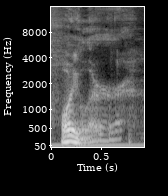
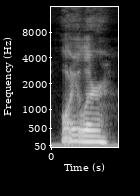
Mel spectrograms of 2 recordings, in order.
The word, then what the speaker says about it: Euler: to our friend euler you can kind of tell how much math someone's had by how they say that name if they've taken a fair amount of college math you'll hear them pronounce it as euler if not i usually hear it pronounced as euler these are most useful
